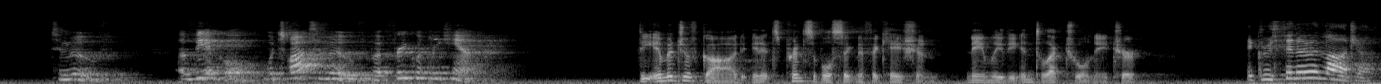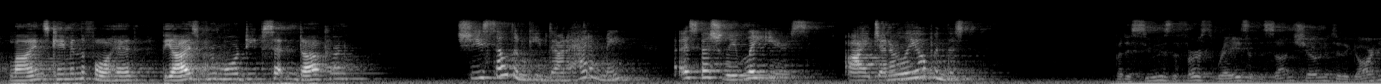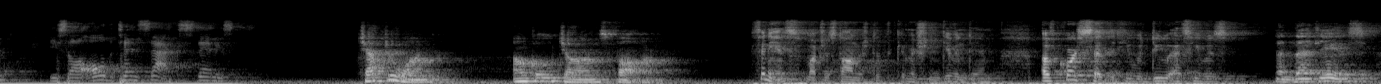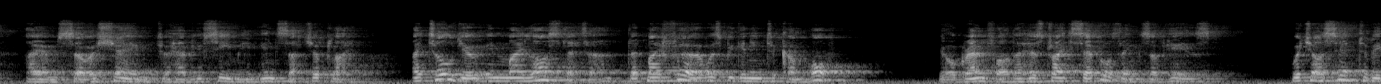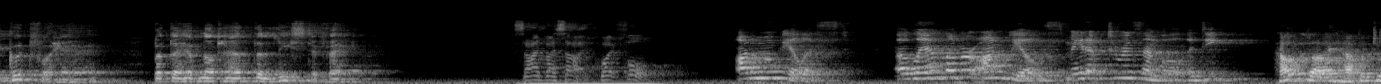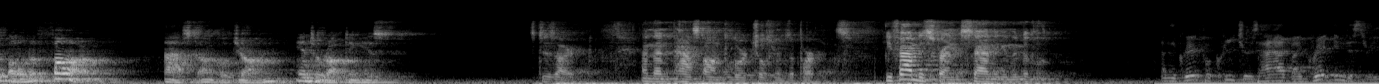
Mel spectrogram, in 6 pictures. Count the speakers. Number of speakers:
eight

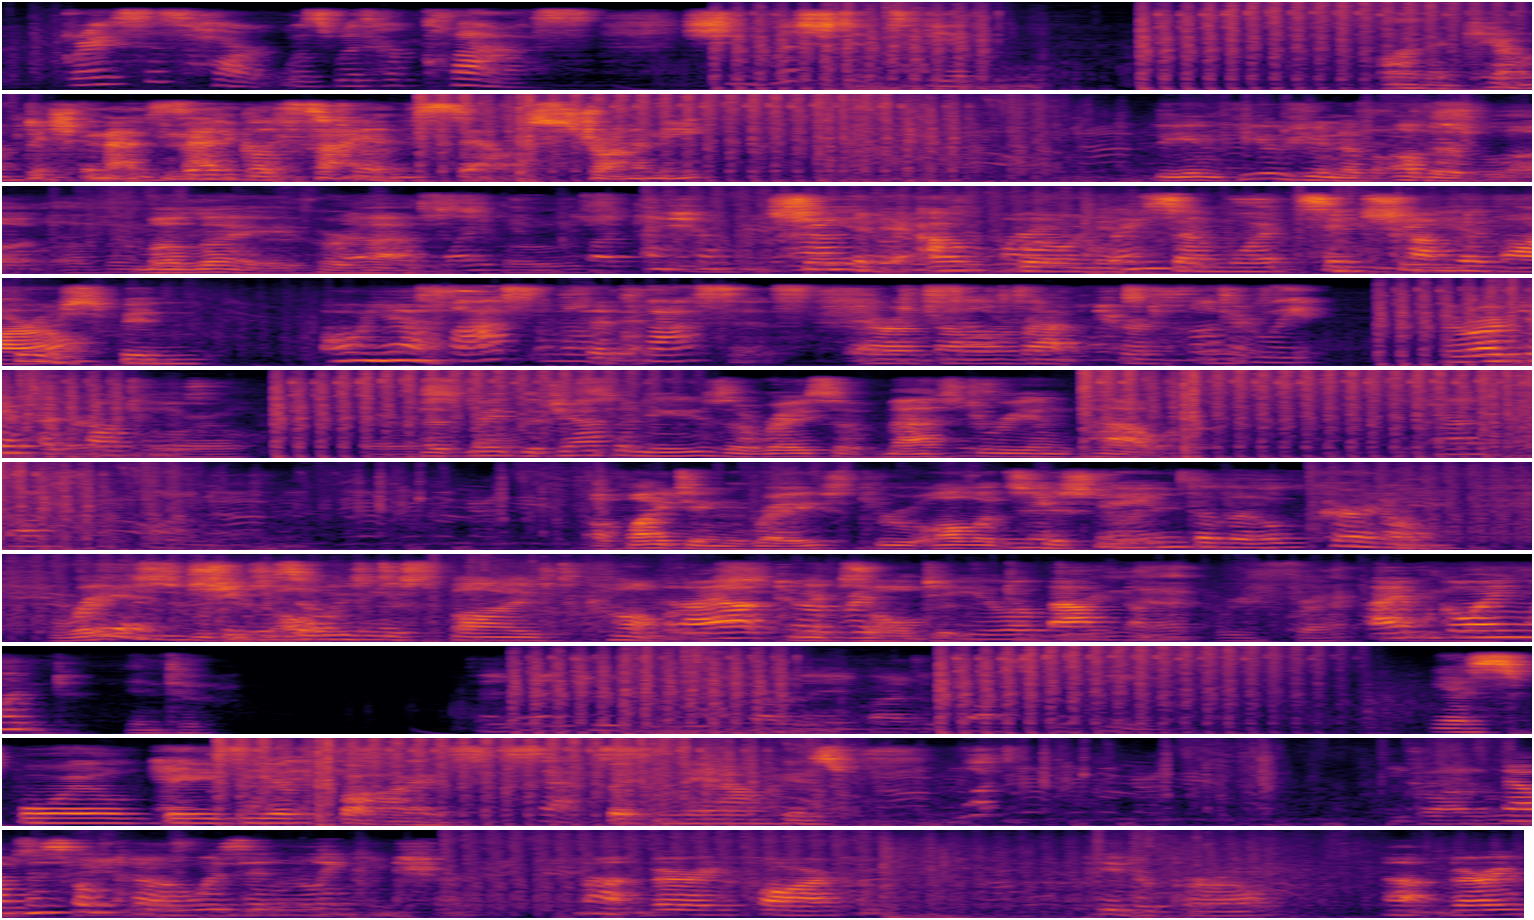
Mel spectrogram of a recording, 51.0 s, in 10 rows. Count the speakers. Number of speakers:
seven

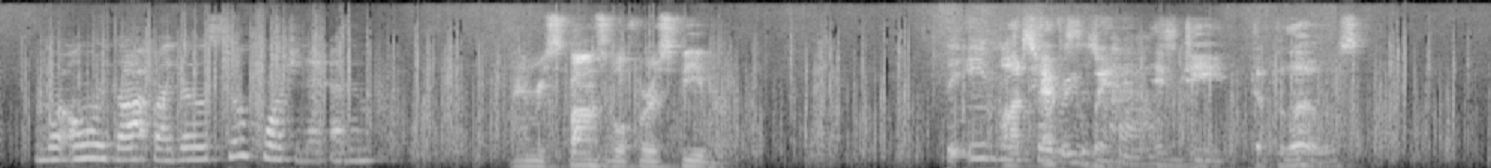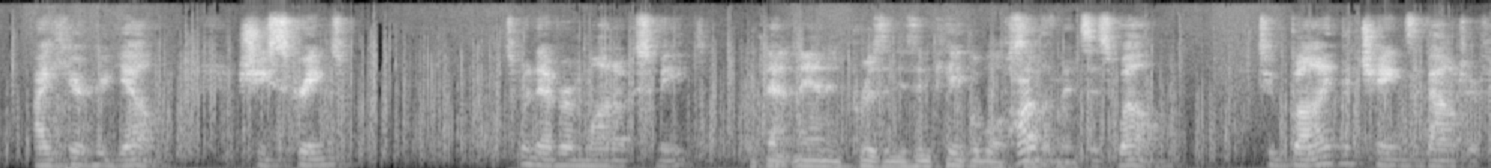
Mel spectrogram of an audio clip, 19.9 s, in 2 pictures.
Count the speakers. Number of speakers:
four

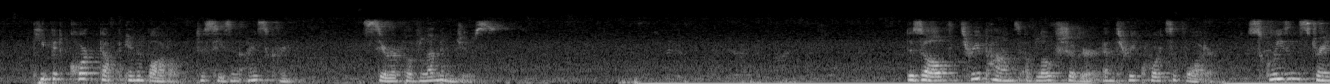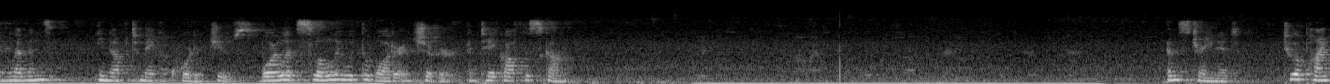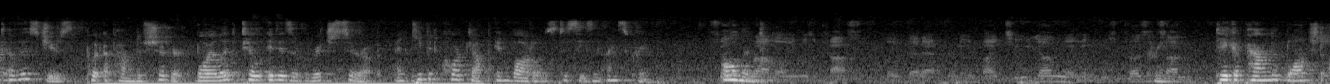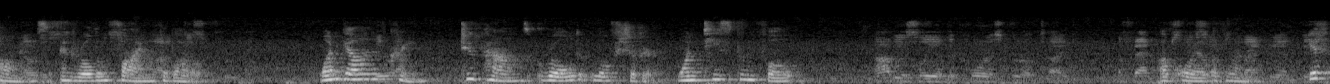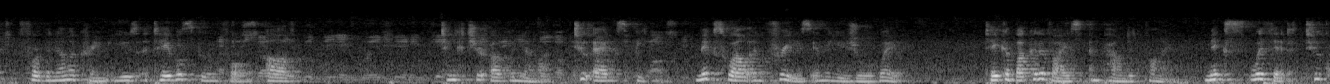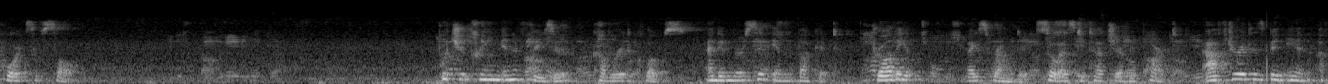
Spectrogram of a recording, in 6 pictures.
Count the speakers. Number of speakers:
two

